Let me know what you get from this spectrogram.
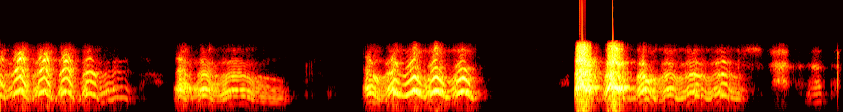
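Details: Playful, attention-seeking vocalizing from a four-year-old mixed-breed dog in a bedroom: several bursts of quickly pulsed, wobbling yowls, each about a second long, with a sharp knock partway through and softer trailing whines at the end.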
